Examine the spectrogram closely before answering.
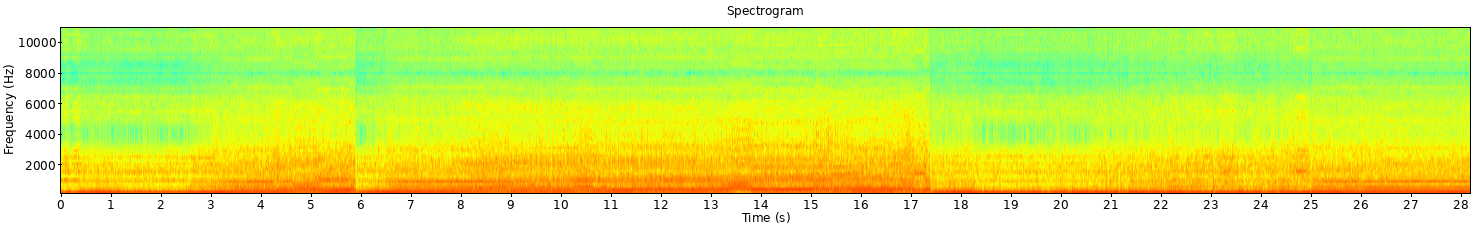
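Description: Skip Barber open-wheel race car's engine, heard loud from the cockpit, pulling through the gears: its note climbs slowly in pitch, drops sharply at an upshift about six seconds in, and again at another about seventeen seconds in.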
